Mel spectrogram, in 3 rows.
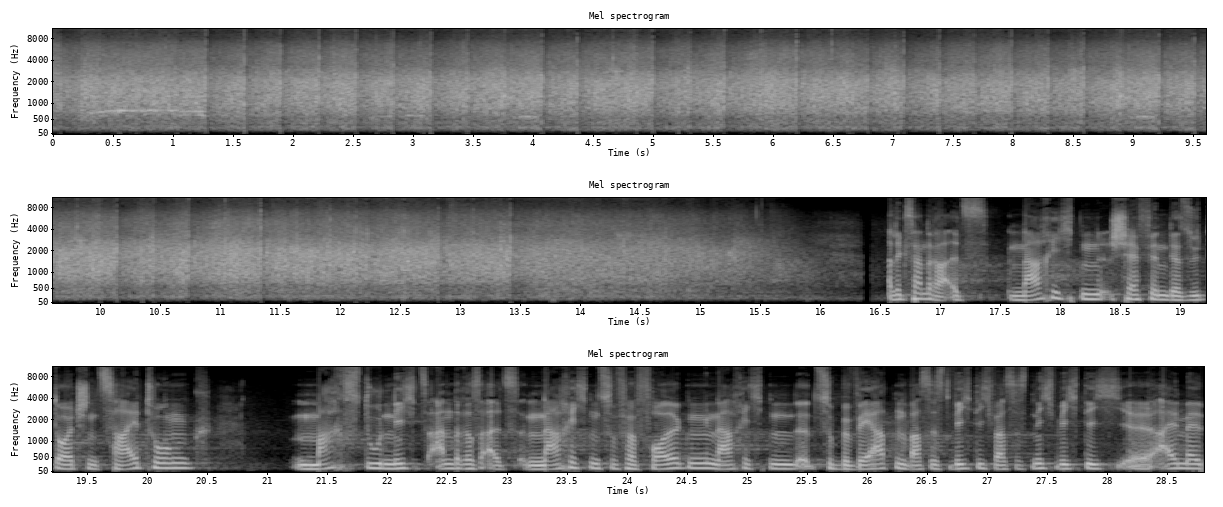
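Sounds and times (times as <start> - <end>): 
crowd applauding: 0.0 - 16.4
speech: 16.7 - 20.6, 21.2 - 28.8.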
